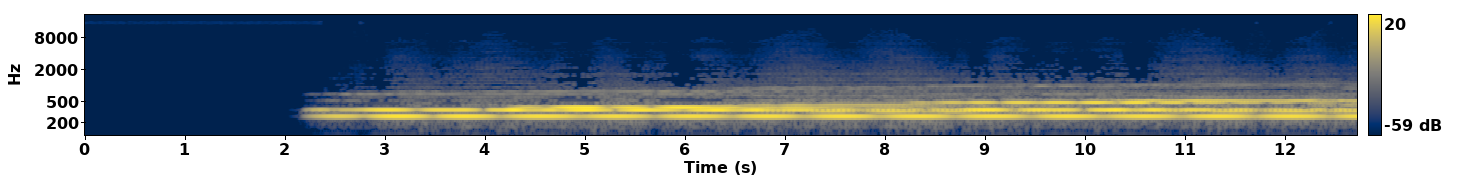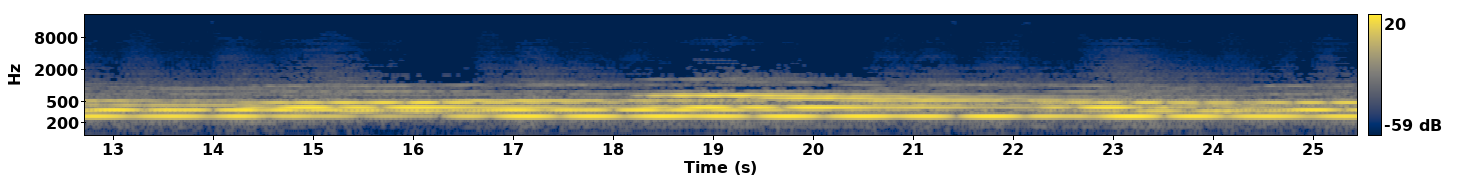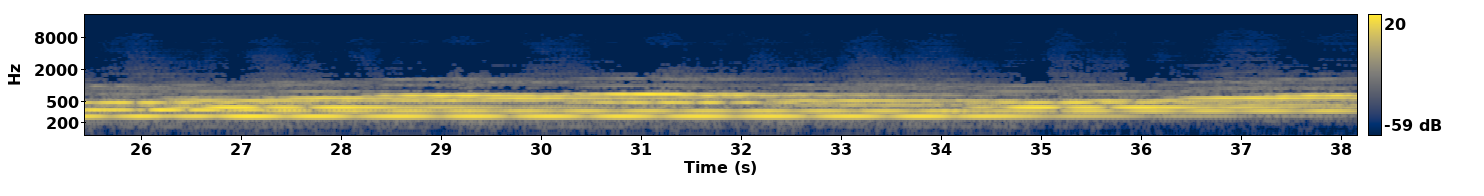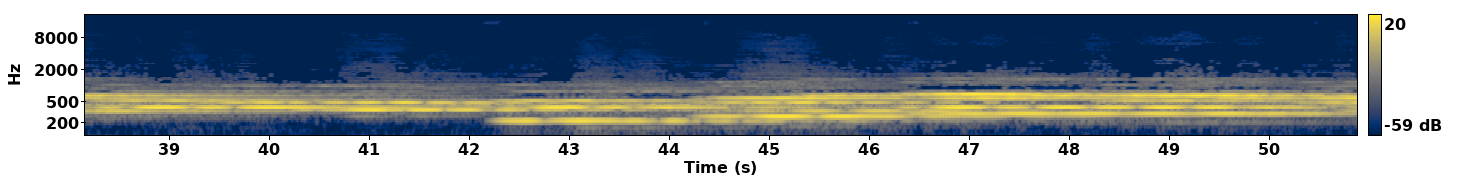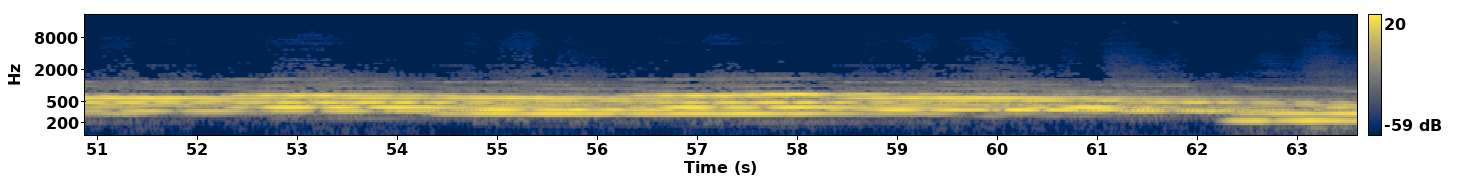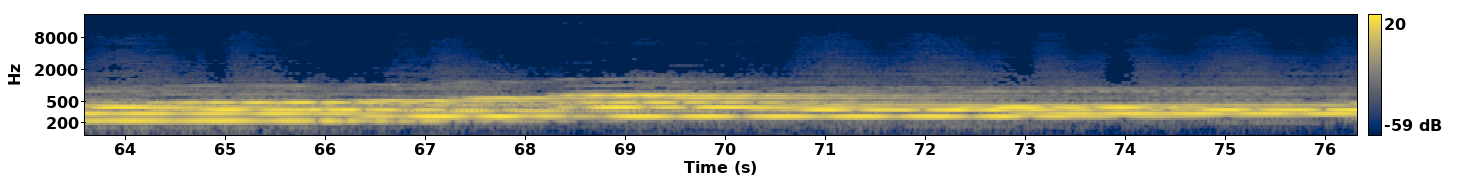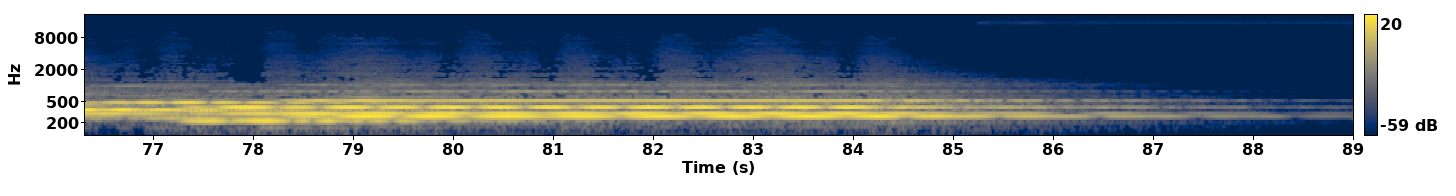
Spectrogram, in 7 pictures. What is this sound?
Celestial melodies using Helm synth and sequenced with Ardour.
